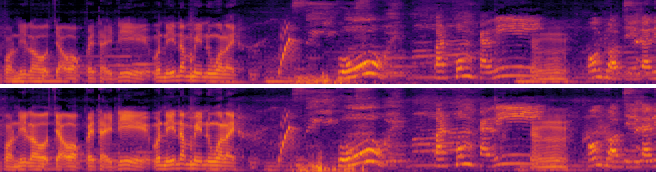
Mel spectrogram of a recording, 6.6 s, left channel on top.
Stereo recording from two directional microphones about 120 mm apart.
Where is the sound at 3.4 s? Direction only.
35° left (ahead or behind).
